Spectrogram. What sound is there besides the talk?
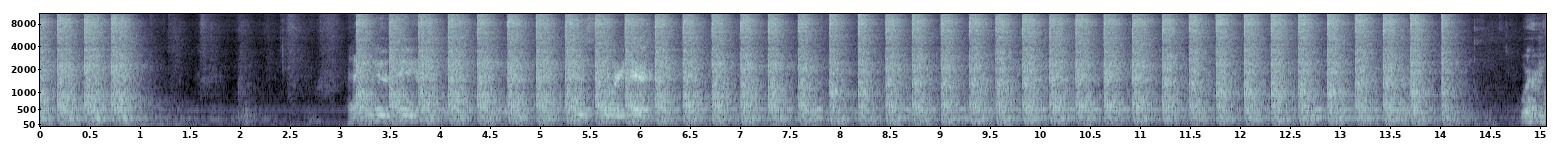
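hammer and dolly pounding out dents in car body panel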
